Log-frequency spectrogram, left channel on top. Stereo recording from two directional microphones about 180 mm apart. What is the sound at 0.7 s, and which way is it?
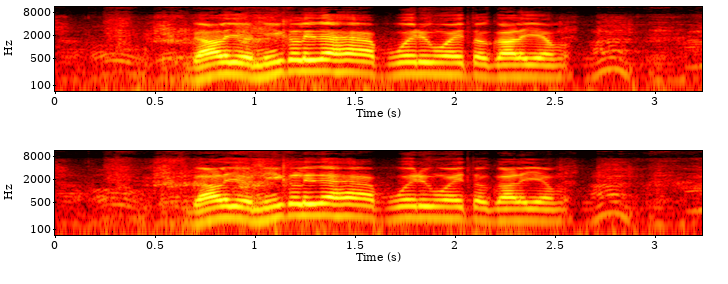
Speech, centre (ahead or behind).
